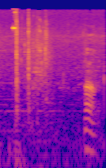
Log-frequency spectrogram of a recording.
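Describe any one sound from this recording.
A door knocks and creaks open.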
